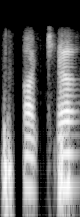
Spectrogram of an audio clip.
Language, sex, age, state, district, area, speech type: Hindi, male, 60+, Uttar Pradesh, Hardoi, rural, conversation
